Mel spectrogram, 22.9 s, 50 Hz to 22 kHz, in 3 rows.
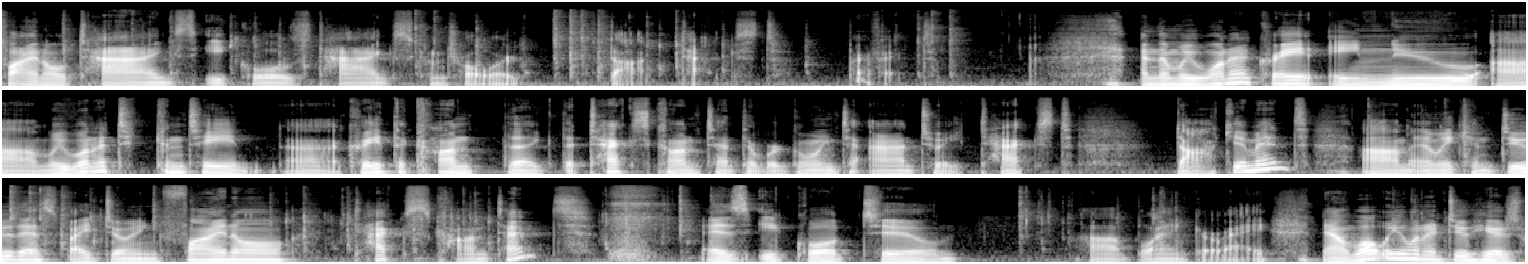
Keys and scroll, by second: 0.0-4.4 typing, 2.1 Return, 4.5 Return, 14.4-19.1 typing, 20.7 shift+', 21.0 ;, 22.2 Left.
